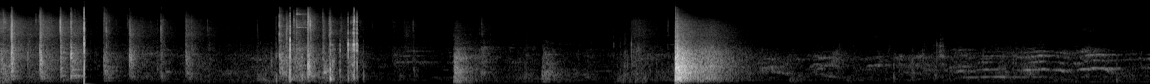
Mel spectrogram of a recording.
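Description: Airsoft guns firing cover shots during an airsoft game at an indoor play site, heard as scattered sharp pops and short bursts, one loud crack close by, with people talking in between.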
